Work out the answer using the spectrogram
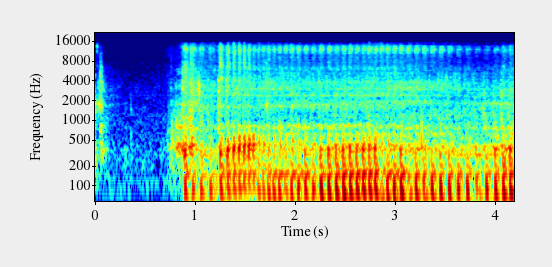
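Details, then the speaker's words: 1991 Honda CT70 with about 500 original miles, started cold with choke off after years stored in a museum, valve clearances checked: brief quiet, then the single fires straight into a quick, even putter, a clean, tight start. "Look at that, just idles right off the bat. And I don't know how good the camera will get the recording, but if you can hear this engine, it just sounds so tight."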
